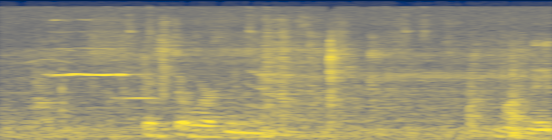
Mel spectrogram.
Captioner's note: door creaks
